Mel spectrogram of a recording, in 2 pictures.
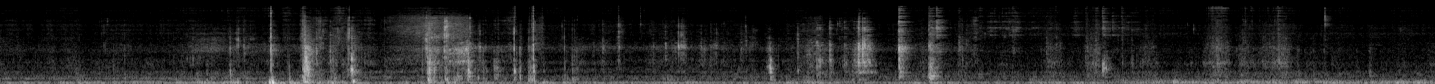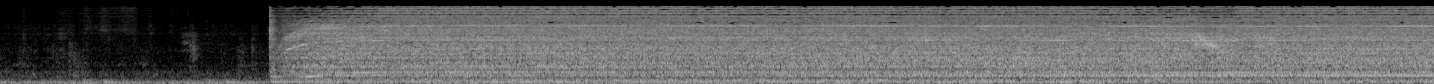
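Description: Scattered clicks and knocks of plastic LEGO bricks being handled. About two-thirds of the way in, a vacuum cleaner switches on abruptly and runs loudly and steadily with a faint high whine. It supplies the suction that drives a LEGO V12 vacuum engine.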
